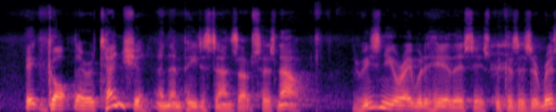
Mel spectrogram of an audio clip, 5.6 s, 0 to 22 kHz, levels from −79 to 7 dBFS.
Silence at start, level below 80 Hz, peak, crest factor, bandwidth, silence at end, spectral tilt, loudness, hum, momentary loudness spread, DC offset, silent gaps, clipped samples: 0.25 s; -64 dBFS; -2 dBFS; 20 dB; 18.5 kHz; 0 s; -4.5 dB/octave; -20 LUFS; none; 6 LU; under 0.1%; none; under 0.1%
